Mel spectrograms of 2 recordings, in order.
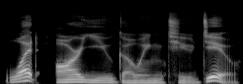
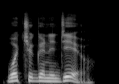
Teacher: The sounds connect. Going to becomes gonna. What are you becomes whatcha. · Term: connected speech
